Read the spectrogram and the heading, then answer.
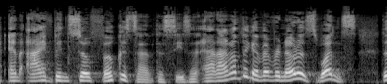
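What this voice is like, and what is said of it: Strong Cleveland accent, hard A's. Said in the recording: “someone with a very aggressive Cleveland accent ... my A's come out really hard sometimes”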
